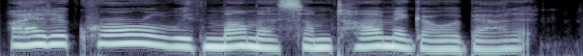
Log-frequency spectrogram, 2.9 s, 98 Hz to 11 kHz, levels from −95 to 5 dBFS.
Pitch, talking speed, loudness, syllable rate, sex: 225 Hz, 225 wpm, -18 LUFS, 5.8 syllables/s, female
